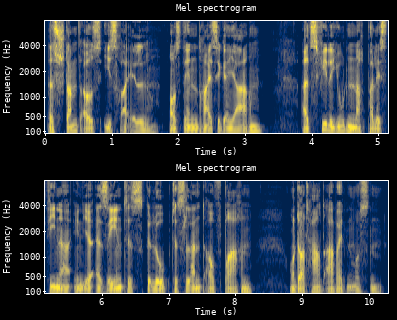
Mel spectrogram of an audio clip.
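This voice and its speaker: A man with a very low, deep voice reads a calm evening devotional. His delivery is slow, measured and solemn. The sound is close and dry. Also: dry recording.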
